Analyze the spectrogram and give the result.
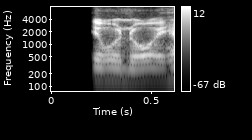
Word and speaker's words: Illinois: Illinois has a silent S, and they're playing in Des Moines, which has two silent S's.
